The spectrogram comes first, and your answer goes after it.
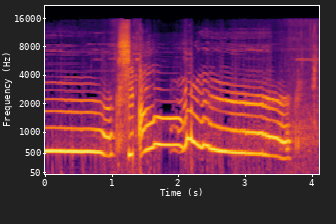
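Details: Cocker Spaniel singing at its owner's request in a small room, June 2008: a sustained howl, brief interruption by a spoken prompt, then a rising, wobbling howl that slowly slides down.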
